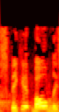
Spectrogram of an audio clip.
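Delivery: ordinary talk, nothing marked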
